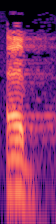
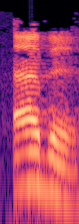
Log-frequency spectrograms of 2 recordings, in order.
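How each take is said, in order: First: The final b stops dead with closed lips. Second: The final b is released with an echoing bounce. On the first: The letter is heavy to say and hard to identify. The speaker calls it wrong. "Kalau kita biarkan bibir menempel saat kita mengucapkan ba, eb, suara berhenti" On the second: The letter is easy to say and clearly heard. The speaker calls it right. "Mudah ketika kita mendatangkan sifat qalqalah"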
